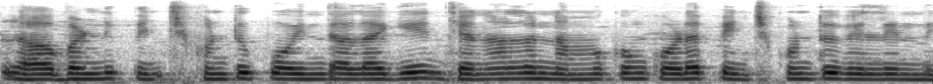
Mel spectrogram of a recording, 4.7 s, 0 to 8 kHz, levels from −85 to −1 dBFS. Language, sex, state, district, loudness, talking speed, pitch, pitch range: Telugu, female, Andhra Pradesh, Chittoor, -14 LUFS, 115 wpm, 195 Hz, 185-200 Hz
